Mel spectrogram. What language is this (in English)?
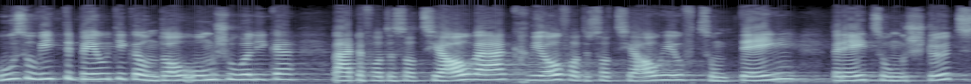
Swiss German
